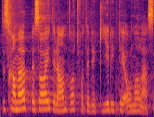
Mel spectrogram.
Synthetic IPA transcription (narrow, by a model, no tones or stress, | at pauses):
d̪̥ɑsχɑməœpːəsoid̪əɾɑntvɔrtfɔd̪ərːɛɡ̥iəɾik̚d̥̪ɛʔonɔlæ̰sə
